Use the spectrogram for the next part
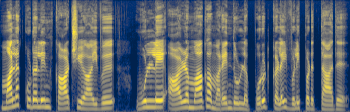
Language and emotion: Tamil, neutral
